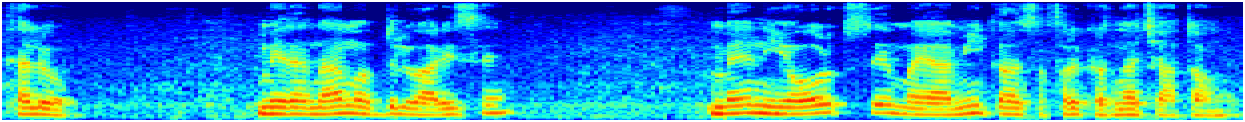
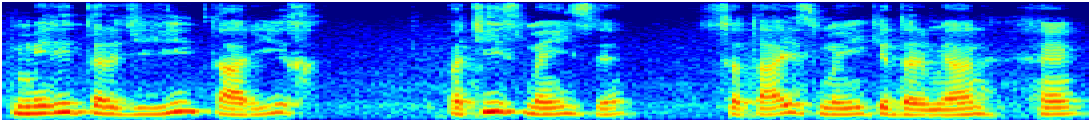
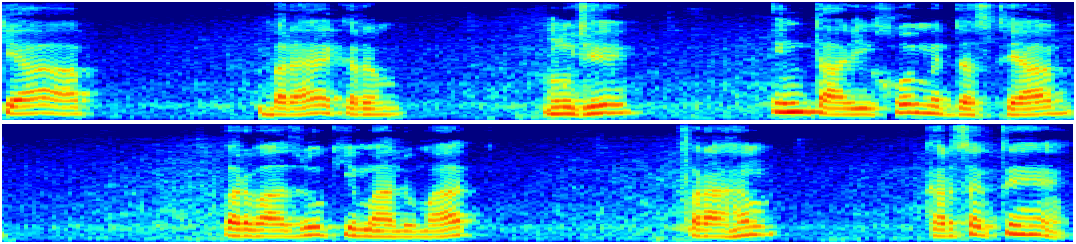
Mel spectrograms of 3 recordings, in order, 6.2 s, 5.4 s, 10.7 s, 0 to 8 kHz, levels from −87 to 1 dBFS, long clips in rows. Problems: constant background noise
